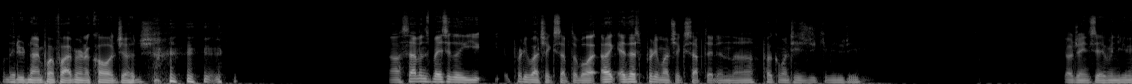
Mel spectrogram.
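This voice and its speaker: Hoarse man rambling on stream. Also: fairly low pitch, no room sound. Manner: rambling, filler-heavy, thinks aloud. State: sick, losing his voice. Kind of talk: casual stream commentary.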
